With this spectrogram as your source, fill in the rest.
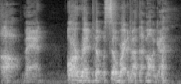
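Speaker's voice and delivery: put-on douchey dude-bro voice. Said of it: "the two guys we gave the douche bro voice".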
